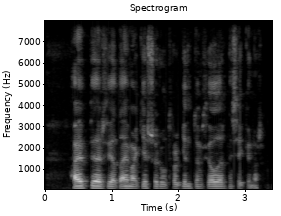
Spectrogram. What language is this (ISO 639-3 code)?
isl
